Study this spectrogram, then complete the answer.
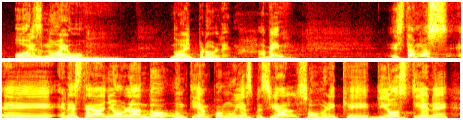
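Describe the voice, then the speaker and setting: Preaching a sermon in a church hall, a pastor with a Colombian accent repeatedly puts questions to the congregation. His voice is very high, bright and forceful, carried by the hall's reverb.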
